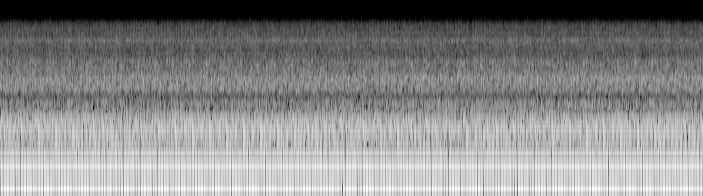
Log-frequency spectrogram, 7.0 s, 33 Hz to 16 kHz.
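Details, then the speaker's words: Diesel engine on a hay squeeze, just wired and plumbed with a fuel filter, slow to catch after cranking, oil pressure then 60 psi: deep, even rumble at steady speed with no knocks, misses or surging; healthy idle. "Okay, it should fire up. Takes a while for it to wake up and catch back up after I crank on it."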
